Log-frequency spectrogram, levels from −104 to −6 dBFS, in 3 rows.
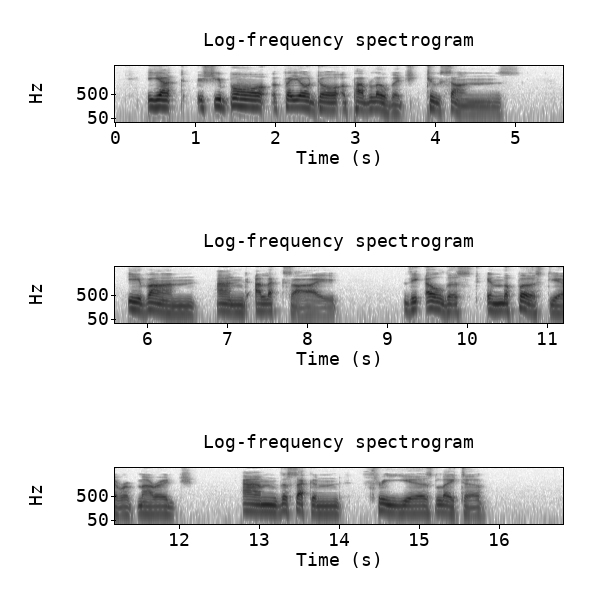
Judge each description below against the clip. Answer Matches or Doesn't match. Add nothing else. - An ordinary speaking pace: Doesn't match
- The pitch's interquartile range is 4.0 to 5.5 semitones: Matches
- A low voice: Matches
